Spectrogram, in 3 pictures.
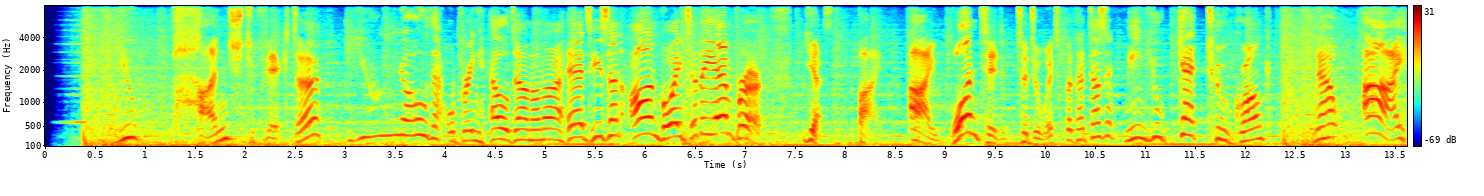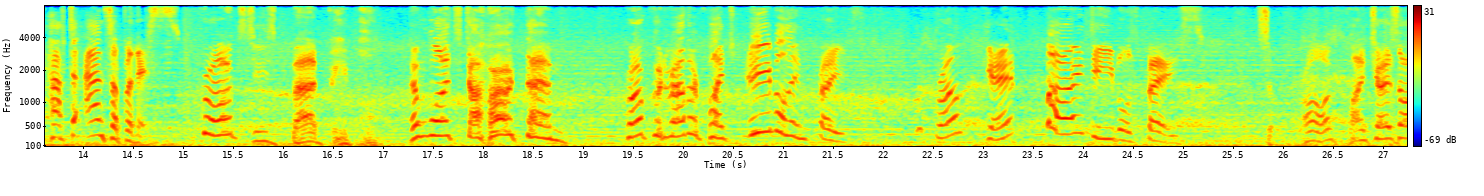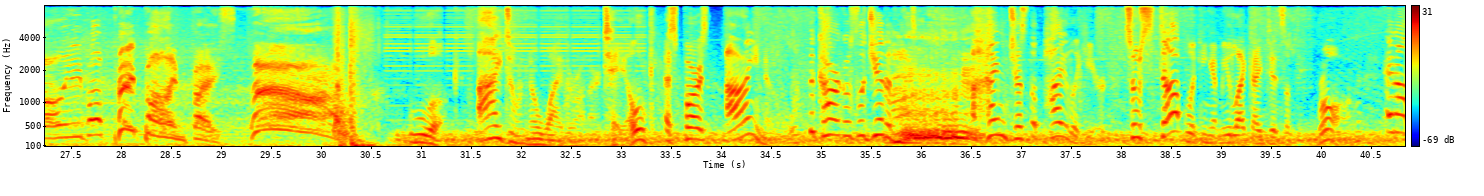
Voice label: male Character

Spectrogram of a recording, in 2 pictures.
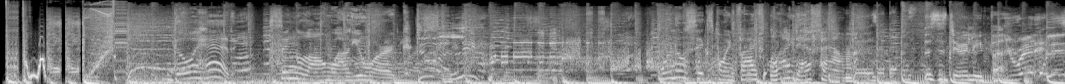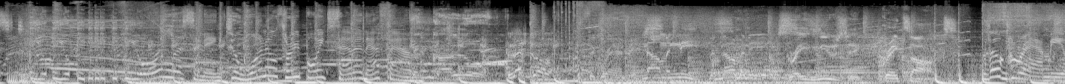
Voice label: Promo

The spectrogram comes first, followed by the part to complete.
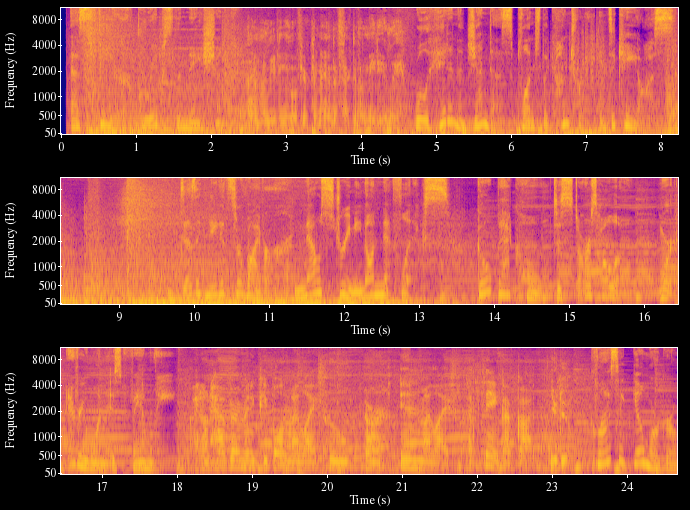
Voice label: Promo

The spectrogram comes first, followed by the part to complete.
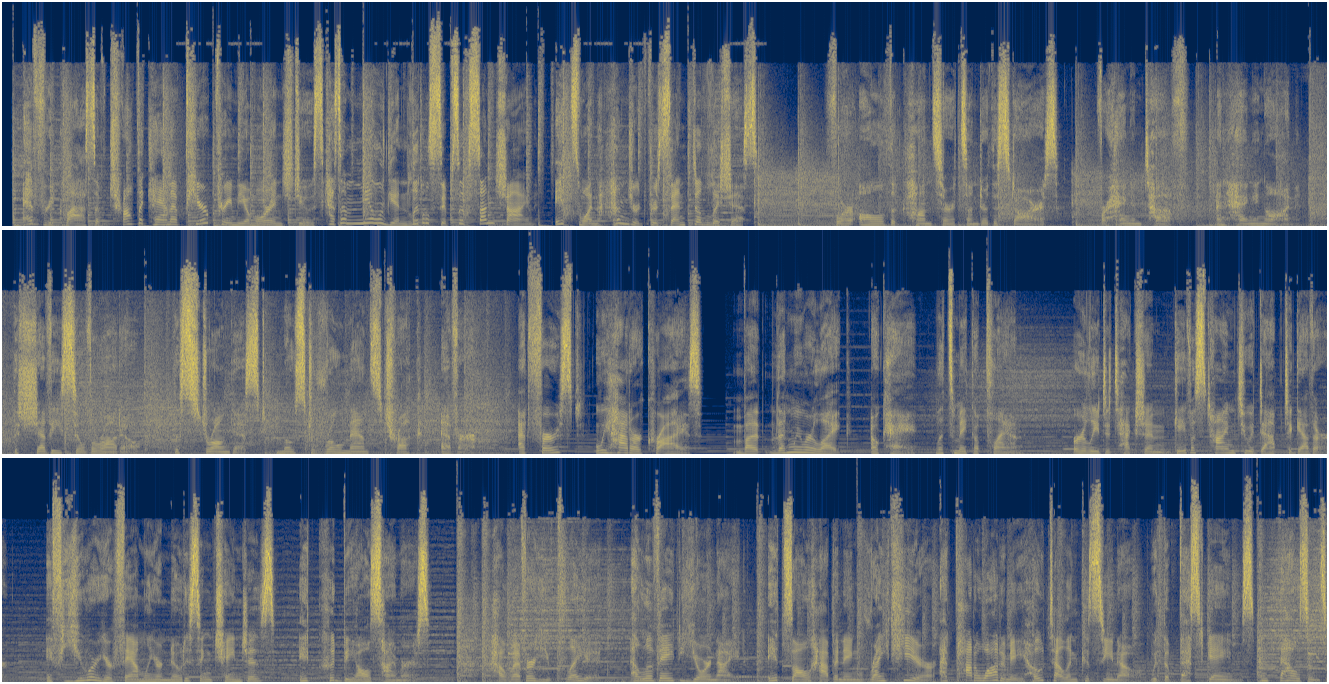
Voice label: Commercial

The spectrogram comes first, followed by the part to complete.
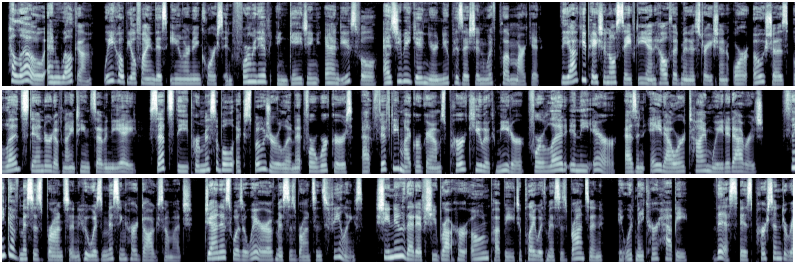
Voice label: Elearning

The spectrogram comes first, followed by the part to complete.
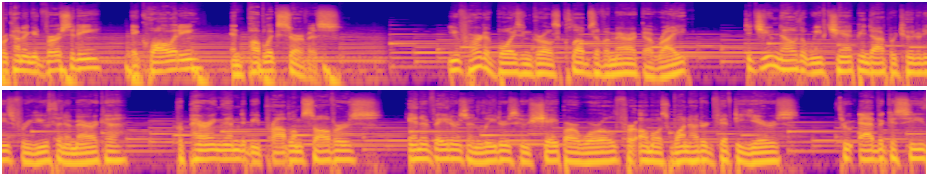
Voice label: CORPORATE

